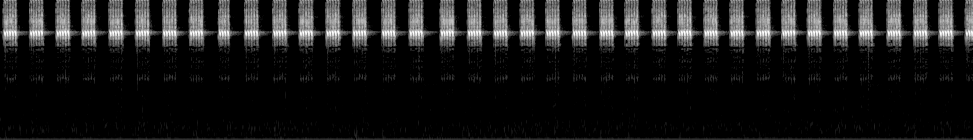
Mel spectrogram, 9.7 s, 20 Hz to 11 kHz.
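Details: Crickets at night recorded live with a Sony PCM D100 field recorder, unlooped: shrill, ringing chirps follow one another steadily, close to four each second, in an otherwise silent setting.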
